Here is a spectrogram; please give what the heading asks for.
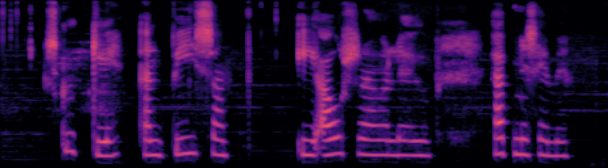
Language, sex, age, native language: Icelandic, female, 14, Icelandic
